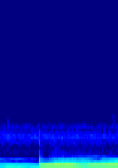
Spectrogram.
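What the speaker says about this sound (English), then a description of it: "Finally, we have this Swell Reverb" A Source Audio Encounter delay and reverb pedal set to its Swell Reverb, with a single guitar note that blooms in smoothly and sustains as a soft, washy tail, alone and fairly quiet.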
